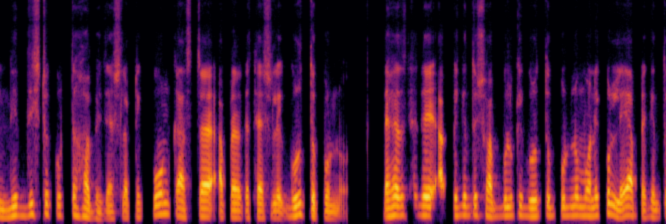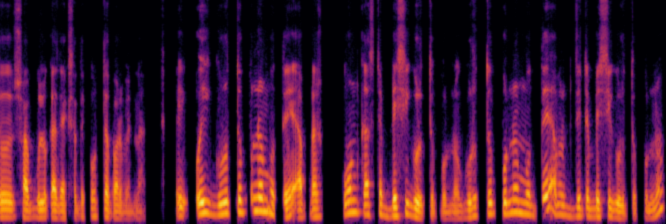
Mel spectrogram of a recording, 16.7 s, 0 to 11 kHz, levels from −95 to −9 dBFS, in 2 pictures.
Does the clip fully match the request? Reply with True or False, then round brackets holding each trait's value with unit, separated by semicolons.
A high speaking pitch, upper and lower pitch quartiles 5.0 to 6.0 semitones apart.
False (130 Hz; 5.4 semitones)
